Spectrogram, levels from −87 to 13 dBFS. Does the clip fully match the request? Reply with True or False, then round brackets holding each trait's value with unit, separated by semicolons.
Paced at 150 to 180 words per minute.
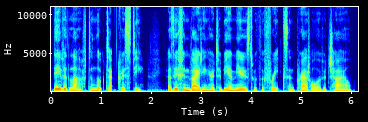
False (205 wpm)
